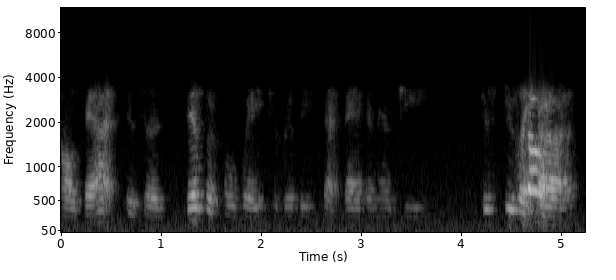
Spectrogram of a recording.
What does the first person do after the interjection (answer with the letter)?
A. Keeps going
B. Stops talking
B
